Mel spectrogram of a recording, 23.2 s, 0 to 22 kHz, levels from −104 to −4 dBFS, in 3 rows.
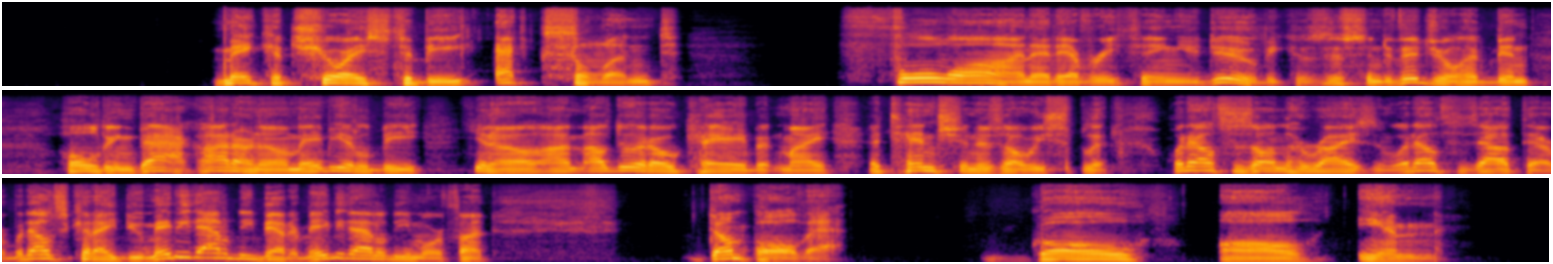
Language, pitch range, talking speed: English, 115-145 Hz, 175 wpm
